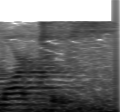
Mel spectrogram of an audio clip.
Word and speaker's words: martus: Martus or martus. Martus. Yeah, it's syllables on the first. I mean, the accents on the first syllable. Martus. What does that sound like? martyr. Martyr, it is. It's connected to martyr.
